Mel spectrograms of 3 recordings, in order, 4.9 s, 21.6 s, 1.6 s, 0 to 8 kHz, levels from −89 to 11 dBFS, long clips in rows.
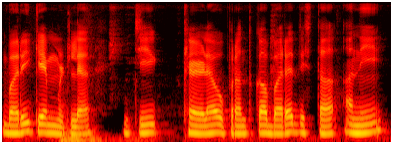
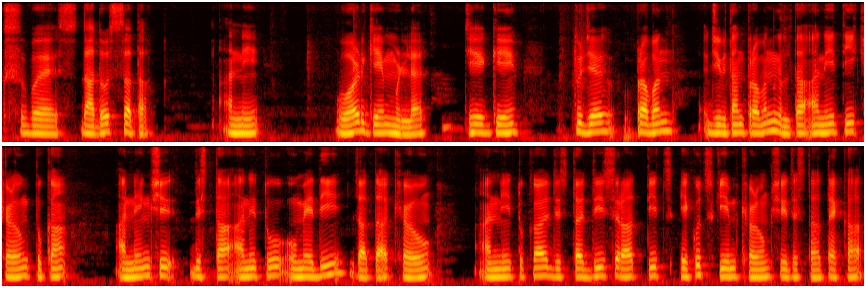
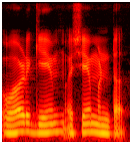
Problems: constant background noise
